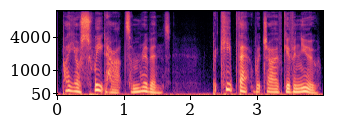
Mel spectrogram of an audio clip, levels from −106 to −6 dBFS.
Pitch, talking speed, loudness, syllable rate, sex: 140 Hz, 195 wpm, -20 LUFS, 5.0 syllables/s, male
